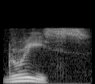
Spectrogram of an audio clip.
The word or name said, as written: grease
